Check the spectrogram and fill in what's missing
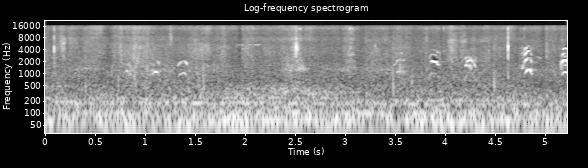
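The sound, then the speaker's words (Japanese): Several short, high-pitched dog barks and yips ring out sporadically over a steady outdoor rumble of wind and traffic in the streets of Toyosu, clustering toward the end. “めっちゃ犬吠えてる。”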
